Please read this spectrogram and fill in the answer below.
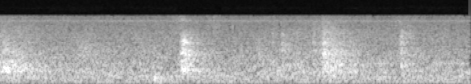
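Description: Hairbrush strokes through long hair gathered into a ponytail: three short brushing swishes, a little under a second apart.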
